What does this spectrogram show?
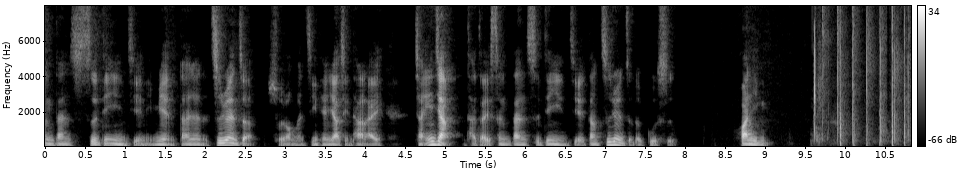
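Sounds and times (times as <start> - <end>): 
speech: 0.0 - 8.0, 8.7 - 9.9
hand clapping: 9.6 - 10.8.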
